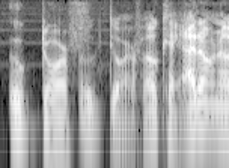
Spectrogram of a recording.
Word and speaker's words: Uchtdorf: Uchtdorf. Uchtdorf. Okay, this is from our friend Dieter. Dieter F. Uchtdorf.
